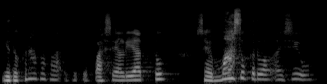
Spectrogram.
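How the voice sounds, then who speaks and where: A middle-aged woman giving an emotional testimony during a church service, her voice rising to loud, emphatic prayer. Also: mid-range voice, fast, husky.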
